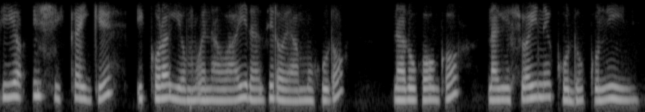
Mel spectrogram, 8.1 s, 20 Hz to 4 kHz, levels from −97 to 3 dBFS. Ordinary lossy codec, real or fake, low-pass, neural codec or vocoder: Opus, 16 kbps; real; 3.6 kHz; none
